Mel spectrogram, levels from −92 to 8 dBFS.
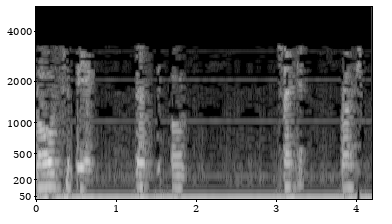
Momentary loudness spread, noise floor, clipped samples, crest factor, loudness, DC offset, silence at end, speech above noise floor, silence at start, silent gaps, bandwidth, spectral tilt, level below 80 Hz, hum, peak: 16 LU; -46 dBFS; under 0.1%; 20 dB; -23 LUFS; 8%; 0 s; 26 dB; 0 s; none; 3.5 kHz; -11 dB/octave; -42 dBFS; none; -2 dBFS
